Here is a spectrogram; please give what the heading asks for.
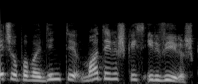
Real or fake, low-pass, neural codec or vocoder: fake; 7.2 kHz; codec, 16 kHz, 0.5 kbps, X-Codec, WavLM features, trained on Multilingual LibriSpeech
